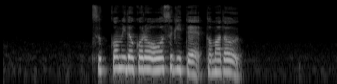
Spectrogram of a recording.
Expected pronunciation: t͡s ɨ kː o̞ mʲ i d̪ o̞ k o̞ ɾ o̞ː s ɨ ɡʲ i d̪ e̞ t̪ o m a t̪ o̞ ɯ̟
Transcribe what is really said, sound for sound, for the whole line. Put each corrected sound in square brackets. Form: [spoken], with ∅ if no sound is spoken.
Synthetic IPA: t͡s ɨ kː o̞ mʲ i d̪ o̞ k o̞ ɾ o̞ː s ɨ ɡʲ i [t̪] e̞ t̪ o m a [d̪] o̞ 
